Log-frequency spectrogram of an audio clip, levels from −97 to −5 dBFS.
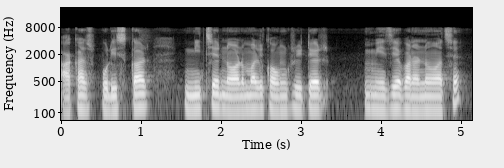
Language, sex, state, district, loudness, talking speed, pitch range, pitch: Bengali, male, West Bengal, Alipurduar, -18 LUFS, 95 wpm, 115-125 Hz, 120 Hz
